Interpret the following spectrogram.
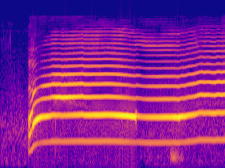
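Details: Long sustained meow from a Maine Coon cat, nearly two seconds of steady, rich harmonic tone rising sharply at the onset and holding level to the end.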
